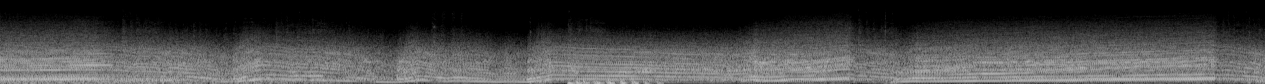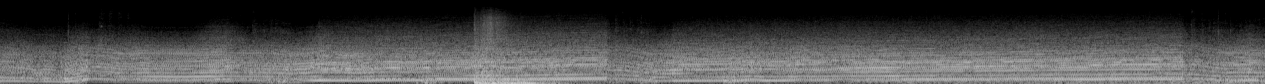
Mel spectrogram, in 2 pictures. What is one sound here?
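A car engine revs hard, rising and falling in pitch as gears shift.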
